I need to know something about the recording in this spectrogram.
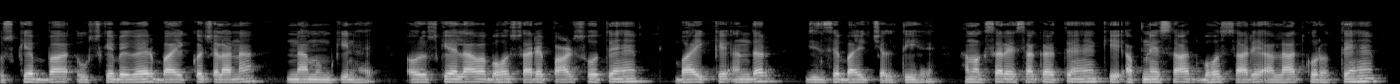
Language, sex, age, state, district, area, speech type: Urdu, male, 18-30, Uttar Pradesh, Siddharthnagar, rural, spontaneous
